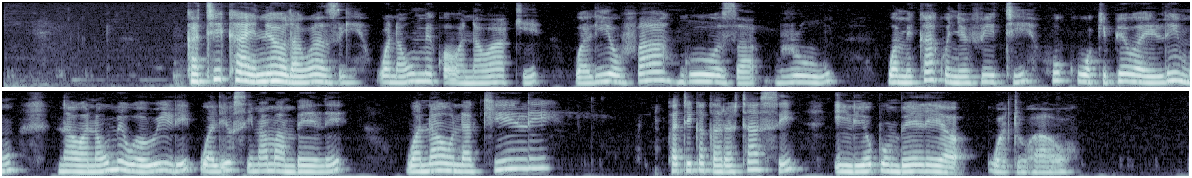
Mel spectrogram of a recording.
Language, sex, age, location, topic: Swahili, female, 18-24, Dar es Salaam, education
